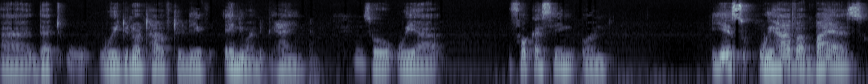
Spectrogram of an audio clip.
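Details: Adult man who stammers since childhood and was mimicked at school for it, now a disability advocate who links stammering with mental health challenges; stuttering.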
